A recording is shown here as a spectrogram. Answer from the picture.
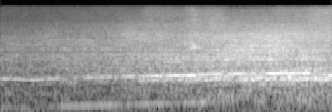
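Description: A motor vehicle approaching on the street, getting louder, its engine note slowly rising over the growing rush of tyre noise.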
